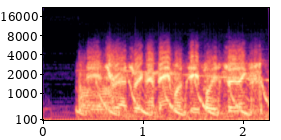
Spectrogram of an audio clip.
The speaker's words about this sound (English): News of casualties on Hoddle Street reached police. They were fast converging on the area with sirens wailing, blue and red lights flashing.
